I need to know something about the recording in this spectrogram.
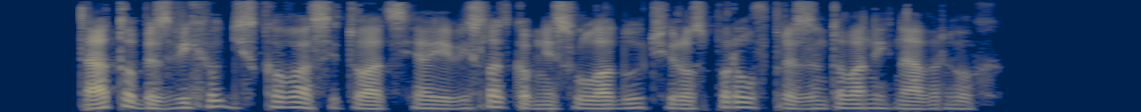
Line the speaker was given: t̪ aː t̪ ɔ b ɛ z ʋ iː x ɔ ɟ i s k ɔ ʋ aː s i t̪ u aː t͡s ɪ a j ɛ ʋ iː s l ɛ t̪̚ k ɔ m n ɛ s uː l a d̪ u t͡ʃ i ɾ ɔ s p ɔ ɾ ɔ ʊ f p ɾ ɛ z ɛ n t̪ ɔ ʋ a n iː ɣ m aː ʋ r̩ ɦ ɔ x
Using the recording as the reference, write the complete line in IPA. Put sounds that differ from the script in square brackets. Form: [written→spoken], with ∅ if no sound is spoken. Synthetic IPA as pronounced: t̪ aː t̪ ɔ b ɛ z ʋ iː x ɔ ɟ i s k ɔ ʋ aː s i t̪ u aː t͡s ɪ a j ɛ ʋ iː s l ɛ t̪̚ k ɔ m [n→ɲ] ɛ s uː l a d̪ u t͡ʃ i ɾ ɔ s p ɔ ɾ ɔ ʊ f p ɾ ɛ z ɛ n t̪ ɔ ʋ a n iː ɣ [m→n] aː ʋ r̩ ɦ ɔ x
